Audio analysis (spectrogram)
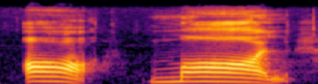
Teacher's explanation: माल म्हणजे गुड्स किंवा स्टफ. पण ते माल नाही आहे, ते मॉल आहे. गोल करायचं तोंड. ऑ. मॉल.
